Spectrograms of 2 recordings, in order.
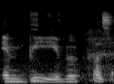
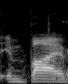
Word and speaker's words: Imbi: I was calling them embi and they said n it's pronounced imbi not em with a $15 donation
